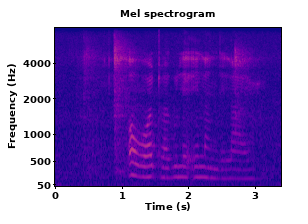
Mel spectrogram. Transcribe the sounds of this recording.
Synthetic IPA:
ɔwɔd̥ʱwak̬ulɛʔɛlandʱɛlaːjɔ

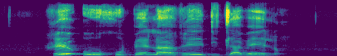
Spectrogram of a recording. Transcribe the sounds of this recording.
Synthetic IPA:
ɣɛʊk͡xʰʊpʼɛlaɣɛdit͡ɬʼabɛːlɔ

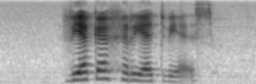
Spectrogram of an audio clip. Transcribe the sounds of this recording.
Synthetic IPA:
viəkəχəɾiətviəs

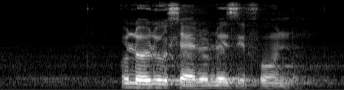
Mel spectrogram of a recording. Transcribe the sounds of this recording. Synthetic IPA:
k̬uloluɬɛlɔlwezifuːndʱɔ

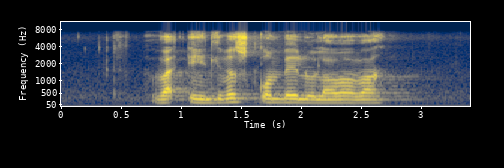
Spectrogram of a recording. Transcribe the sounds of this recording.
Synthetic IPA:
βaend͡ɮiβaʂi̥kɔmbɛlɔlaβaβa

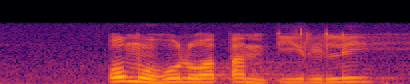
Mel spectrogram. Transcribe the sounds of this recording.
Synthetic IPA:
ʊmʊɦʊlɔwapʼam̩pʼirilɪ

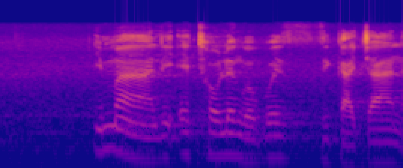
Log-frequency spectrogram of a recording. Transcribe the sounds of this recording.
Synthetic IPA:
imaliʔɛtʰɔlwɛŋɔk̬we | ziɡ̥ʱat͡ʃʼaːna

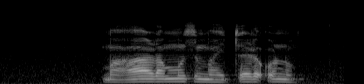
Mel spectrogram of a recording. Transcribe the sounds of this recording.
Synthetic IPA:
maɦaɺamusimaɦitʼɛɺɛʔɔnɔ

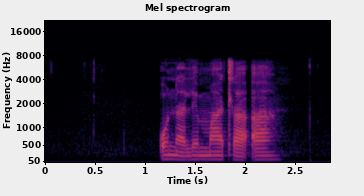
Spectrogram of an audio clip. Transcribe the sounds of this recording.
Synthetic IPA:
ʊnalɪmat͡ɬʼa̰ʔa

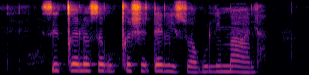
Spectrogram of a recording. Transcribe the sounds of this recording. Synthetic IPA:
siǀɛlɔsek̬uǀɛʃɛtʼeliswak̬ulimaːla

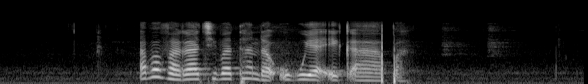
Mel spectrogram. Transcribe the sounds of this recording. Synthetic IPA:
aɓavak̬at͡ʃʰiɓatʰandʱaʔuk̬ujaʔɛk̬ʼaːpʼa

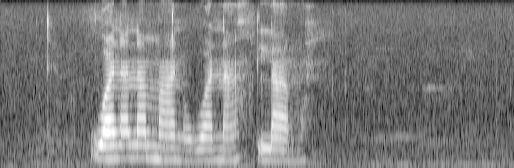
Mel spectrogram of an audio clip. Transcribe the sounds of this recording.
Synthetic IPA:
wʔananamanuwanalaːma

